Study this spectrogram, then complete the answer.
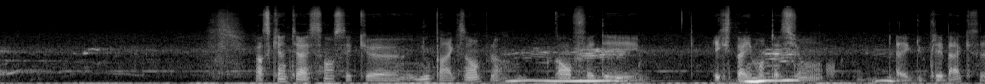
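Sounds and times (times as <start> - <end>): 
speech: 2.6 - 6.6, 7.1 - 9.8
whale vocalizations: 5.0 - 6.5, 7.4 - 9.2.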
